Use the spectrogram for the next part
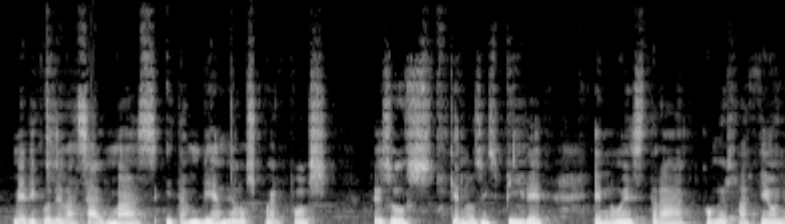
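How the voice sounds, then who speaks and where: Speaking Spanish with a Brazilian Portuguese accent, this Portuguese-speaking man from Brazil presents a spiritist study session in a mid-range voice. His devotional talk includes a story, delivered softly and unhurriedly with many pauses.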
